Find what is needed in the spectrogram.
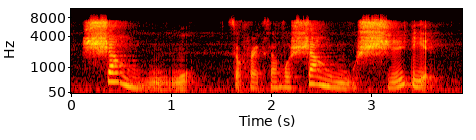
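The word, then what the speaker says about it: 上午: zǎoshang And, when the sun rises, um before noon, we would say shàngwǔ.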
